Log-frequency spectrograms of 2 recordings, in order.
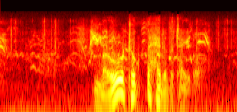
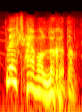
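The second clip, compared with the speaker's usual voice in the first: louder eager call; Rat cries out; 8 semitones higher, 5 dB louder than usual. A narrator's reading. Rat to Mole, heading for the door eagerly. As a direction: jump up keen to see. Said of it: "cried the Rat".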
